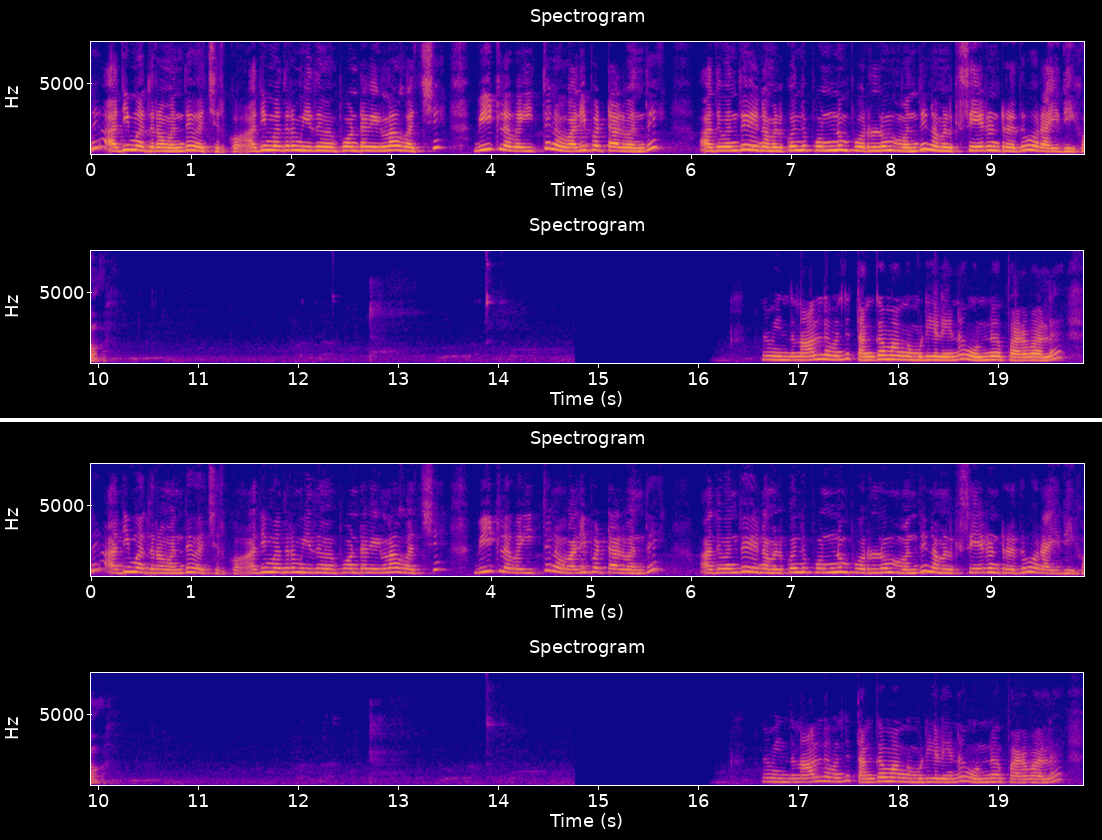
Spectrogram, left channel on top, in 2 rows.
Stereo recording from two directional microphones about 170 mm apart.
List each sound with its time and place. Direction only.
0.0 s a woman's voice: 30° left (ahead or behind)
16.3 s a sound: 25° left (ahead or behind)
16.8 s a woman's voice: 25° left (ahead or behind)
